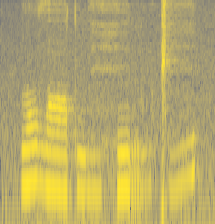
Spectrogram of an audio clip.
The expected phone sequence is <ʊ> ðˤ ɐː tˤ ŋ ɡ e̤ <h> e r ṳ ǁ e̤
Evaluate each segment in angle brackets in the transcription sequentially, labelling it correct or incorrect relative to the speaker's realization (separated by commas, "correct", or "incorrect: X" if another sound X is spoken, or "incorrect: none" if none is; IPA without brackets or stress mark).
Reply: incorrect: ɵ, correct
